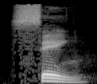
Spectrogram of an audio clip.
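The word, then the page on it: 100: Brazilian Portuguese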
